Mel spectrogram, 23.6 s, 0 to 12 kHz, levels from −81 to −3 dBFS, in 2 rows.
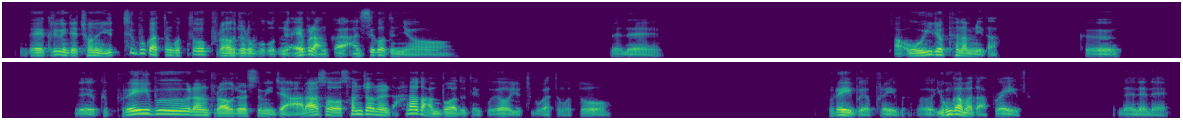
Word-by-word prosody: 네. 110 Hz, 0 st, -2 dB
그리고 140 Hz, +6 st, -3 dB
인제 115 Hz, -3 st, 0 dB
저는 115 Hz, -3 st, -1 dB
유튜브 190 Hz, -, -6 dB
같은 125 Hz, -, +2 dB
것도 150 Hz, +6 st, -2 dB
브라우저로 105 Hz, -5 st, 0 dB
보거든요. 85 Hz, -2 st, -7 dB
앱을 -, -, +4 dB
안 -, -, -1 dB
까 -, -, -1 dB
안 85 Hz, -, -5 dB
쓰거든요. 75 Hz, -, -5 dB, 1.6 s
네네. 75 Hz, -5 st, -9 dB, 2.3 s
아. -, -, -6 dB
오히려 120 Hz, +9 st, +2 dB
편합니다. 95 Hz, -, -4 dB, 0.8 s
그 80 Hz, -3 st, -7 dB, 1.3 s
네. 75 Hz, -, -3 dB
그 -, -, -17 dB
브레이브라는 160 Hz, -3 st, +5 dB
브라우저를 100 Hz, +1 st, +3 dB
쓰면 100 Hz, -4 st, -7 dB
이제 80 Hz, -, -2 dB
알아서 110 Hz, -, +4 dB
선전을 155 Hz, -2 st, +2 dB
하나도 190 Hz, +1 st, +3 dB
안 90 Hz, 0 st, -2 dB
보아도 100 Hz, +2 st, 0 dB
되고요 -, -, -5 dB
유튜브 75 Hz, -, -15 dB
같은 70 Hz, -, -11 dB
것도. 65 Hz, +1 st, -8 dB, 2.2 s
브레이브요, 125 Hz, +3 st, +2 dB
브레이브. -, -, -7 dB
어 -, -, -7 dB
용감하다. -, -, +4 dB
Brave. -, -, -3 dB, 1.0 s
네네네. 75 Hz, -6 st, -9 dB
105 Hz, 270 characters per minute, -22 LUFS, 80-130 Hz, 2.3 s, 브레이브라는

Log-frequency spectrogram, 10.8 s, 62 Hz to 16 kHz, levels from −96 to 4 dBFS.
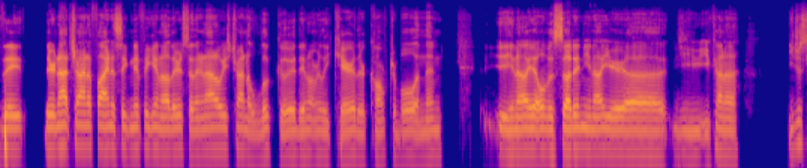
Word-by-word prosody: they 120 Hz, -1 st, +3 dB, 0.3 s
they're 125 Hz, 0 st, +4 dB
not 130 Hz, +1 st, +5 dB
trying 130 Hz, 0 st, +3 dB
to 130 Hz, -, 0 dB
find 125 Hz, -1 st, +3 dB
a -, -, -1 dB
significant 125 Hz, 0 st, -1 dB
other, 120 Hz, +1 st, +1 dB
so 110 Hz, -, -2 dB
they're 110 Hz, 0 st, -2 dB
not 115 Hz, +1 st, +2 dB
always 120 Hz, 0 st, -1 dB
tryna 115 Hz, -5 st, -3 dB
look 110 Hz, +4 st, -8 dB
good, 105 Hz, +2 st, -3 dB
they 105 Hz, -, -3 dB
don't 110 Hz, -1 st, -6 dB
really 105 Hz, -2 st, -8 dB
care, 105 Hz, +5 st, -1 dB
they're 100 Hz, -1 st, -6 dB
comfortable, 105 Hz, 0 st, -6 dB
and 100 Hz, +1 st, -8 dB
then, 110 Hz, +1 st, -7 dB, 0.7 s
y 125 Hz, -, -4 dB
you 110 Hz, 0 st, 0 dB
know, 115 Hz, +1 st, +3 dB, 0.2 s
all -, -, +2 dB
of 115 Hz, -, -5 dB
a 115 Hz, -, 0 dB
sudden, 120 Hz, +2 st, +6 dB
you 120 Hz, -1 st, -3 dB
know, 115 Hz, 0 st, +1 dB
you're, 110 Hz, -1 st, 0 dB
uh 110 Hz, 0 st, 0 dB
you 110 Hz, -1 st, -13 dB
you 100 Hz, -1 st, -8 dB
kinda, 110 Hz, -2 st, -2 dB, 0.7 s
you -, -, -10 dB
just 145 Hz, +1 st, -2 dB
115 Hz, 225 wpm, -25 LUFS, 105-120 Hz, 0.7 s, sudden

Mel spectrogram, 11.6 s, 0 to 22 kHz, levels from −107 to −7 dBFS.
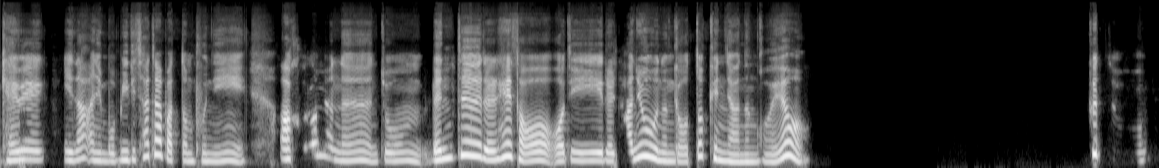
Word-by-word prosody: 계획이나 215 Hz, +2 st, -1 dB
아니면 195 Hz, -3 st, -2 dB
뭐 180 Hz, -1 st, -5 dB
미리 215 Hz, +1 st, -2 dB
찾아봤던 220 Hz, -, 0 dB
분이 185 Hz, -1 st, -4 dB, 0.3 s
"아 235 Hz, 0 st, +6 dB
그러면은 210 Hz, -, -4 dB
좀 190 Hz, -2 st, -4 dB
렌트를 255 Hz, +1 st, +4 dB
해서 205 Hz, -9 st, +3 dB
어디를 190 Hz, +2 st, -1 dB
다녀오는 235 Hz, -6 st, +3 dB
게 175 Hz, -, -3 dB
어떻겠냐."는 175 Hz, -, -1 dB
거예요. 190 Hz, -, +1 dB, 2.8 s
그쵸. 350 Hz, -, -4 dB
205 Hz, 235 characters per minute, -21 LUFS, 190-245 Hz, 2.8 s, 아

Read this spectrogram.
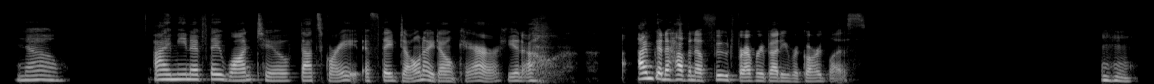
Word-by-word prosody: No. 200 Hz, -1 st, -5 dB, 0.8 s
I 230 Hz, +1 st, +4 dB
mean, 235 Hz, 0 st, +2 dB
if 225 Hz, +1 st, +1 dB
they 235 Hz, -1 st, +4 dB
want 190 Hz, +1 st, +1 dB
to, 170 Hz, -2 st, -4 dB
that's 180 Hz, 0 st, 0 dB
great. 160 Hz, +5 st, -3 dB
If 170 Hz, 0 st, -8 dB
they 175 Hz, -1 st, +2 dB
don't, 190 Hz, +3 st, -1 dB
I 170 Hz, -, +1 dB
don't 155 Hz, -1 st, -2 dB
care, 155 Hz, 0 st, -2 dB
you 175 Hz, +1 st, -2 dB
know? 170 Hz, -, -6 dB
I 175 Hz, -, -8 dB, 1.0 s
I'm 275 Hz, +2 st, +9 dB
gonna 250 Hz, -5 st, +5 dB
have 220 Hz, -1 st, +5 dB
enough 180 Hz, -3 st, 0 dB
food 205 Hz, 0 st, 0 dB
for 170 Hz, -, +2 dB
everybody 165 Hz, -2 st, +2 dB
regardless. 150 Hz, +2 st, -7 dB, 2.3 s
Mhm. 165 Hz, -7 st, -6 dB
180 Hz, 140 wpm, -24 LUFS, 170-210 Hz, 2.3 s, I'm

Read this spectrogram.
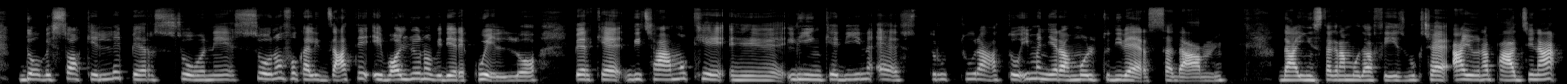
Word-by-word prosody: dove 220 Hz, 0 st, -1 dB
so 245 Hz, +2 st, 0 dB
che 235 Hz, -3 st, -1 dB
le 245 Hz, +6 st, -4 dB
persone 215 Hz, -1 st, -4 dB
sono 250 Hz, +6 st, -2 dB
focalizzate, 225 Hz, -1 st, -1 dB
e 225 Hz, 0 st, 0 dB
vogliono 230 Hz, +4 st, +1 dB
vedere 205 Hz, -3 st, 0 dB
quello, 185 Hz, -3 st, +1 dB, 0.4 s
perché, 225 Hz, -1 st, +1 dB
diciamo 230 Hz, +2 st, +1 dB
che, 245 Hz, -4 st, -2 dB
ehm, 200 Hz, -4 st, -4 dB
LinkedIn 230 Hz, +1 st, -2 dB
è 225 Hz, -4 st, -4 dB
strutturato 230 Hz, -1 st, -4 dB
in 255 Hz, -, -3 dB
maniera 230 Hz, -5 st, +3 dB
molto 215 Hz, +1 st, -1 dB
diversa 200 Hz, -2 st, 0 dB
da 170 Hz, -1 st, +4 dB
mhmm, 175 Hz, +3 st, -8 dB, 0.5 s
da 200 Hz, 0 st, +5 dB
Instagram 205 Hz, +1 st, +1 dB
o -, -, -1 dB
da 200 Hz, 0 st, +2 dB
Facebook. 195 Hz, 0 st, -6 dB
Cioè, 210 Hz, -2 st, +3 dB
hai 220 Hz, +2 st, +6 dB
una 220 Hz, +1 st, 0 dB
pagina, 215 Hz, +2 st, +5 dB
215 Hz, 125 wpm, -21 LUFS, 205-230 Hz, 0.5 s, hai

